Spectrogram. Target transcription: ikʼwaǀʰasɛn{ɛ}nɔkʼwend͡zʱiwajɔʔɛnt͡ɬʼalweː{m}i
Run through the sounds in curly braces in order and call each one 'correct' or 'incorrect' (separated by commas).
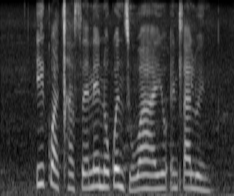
correct, incorrect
